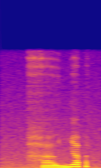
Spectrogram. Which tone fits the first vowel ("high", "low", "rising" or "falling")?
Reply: low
